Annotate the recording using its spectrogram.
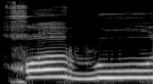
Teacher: خروا را کو 2 دفعہ ادا کریں گے کیونکہ را پہ شد ہے. واو ساکن سے پہلے پیش ہے تو یہاں پہ مد اصلی ہوگی. سجدوں جیم کو بھی 2 دفعہ ادا کریں گے، اور دال کی جو زبر ہے اس کو واو سے ملائیں گے.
